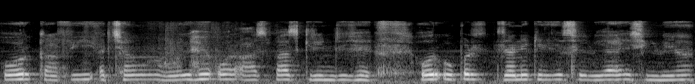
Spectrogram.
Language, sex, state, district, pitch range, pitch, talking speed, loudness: Hindi, male, Delhi, New Delhi, 210-225 Hz, 220 Hz, 155 wpm, -18 LUFS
